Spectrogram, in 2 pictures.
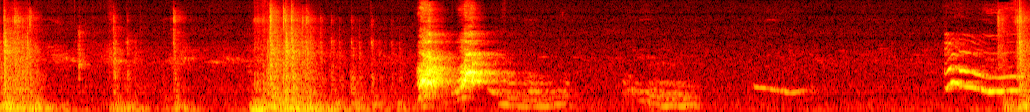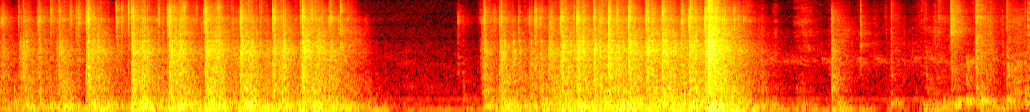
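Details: Poodle at boxing practice play: one sharp harmonic yelp-bark, then a thin whine sliding downward, followed by long stretches of loud scuffling, thumping movement noise with short yips mixed in.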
